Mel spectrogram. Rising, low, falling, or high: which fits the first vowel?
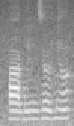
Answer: low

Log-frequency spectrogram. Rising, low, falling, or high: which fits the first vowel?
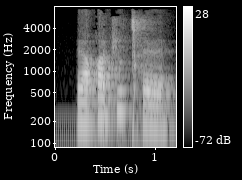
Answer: low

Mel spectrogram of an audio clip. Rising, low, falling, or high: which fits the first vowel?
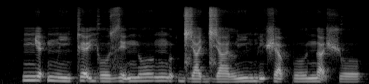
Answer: high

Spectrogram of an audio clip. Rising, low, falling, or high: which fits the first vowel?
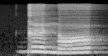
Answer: falling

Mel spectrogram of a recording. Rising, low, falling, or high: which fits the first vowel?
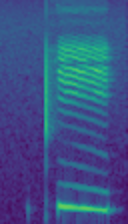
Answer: falling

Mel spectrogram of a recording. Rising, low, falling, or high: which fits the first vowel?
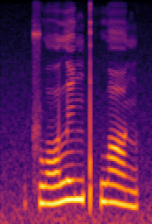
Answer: rising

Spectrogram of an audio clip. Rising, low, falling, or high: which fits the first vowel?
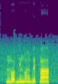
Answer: low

